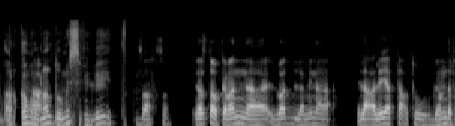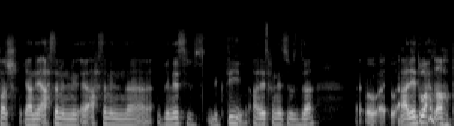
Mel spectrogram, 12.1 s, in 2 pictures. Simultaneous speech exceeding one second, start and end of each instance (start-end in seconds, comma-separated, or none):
none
